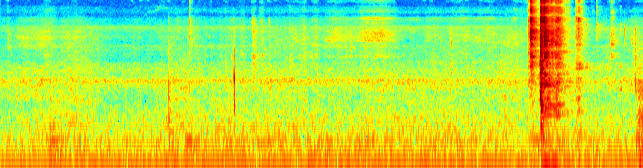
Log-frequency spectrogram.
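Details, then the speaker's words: Casablanca Lady Delta ceiling fan on medium speed: only a faint, steady low hum with slight bearing noise and one brief clatter near the end. Quiet, healthy fan. "Yeah, this is definitely a silent fan. You can ever so slightly hear some bearing noise."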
